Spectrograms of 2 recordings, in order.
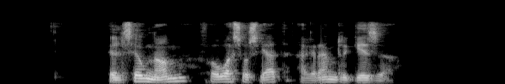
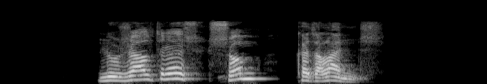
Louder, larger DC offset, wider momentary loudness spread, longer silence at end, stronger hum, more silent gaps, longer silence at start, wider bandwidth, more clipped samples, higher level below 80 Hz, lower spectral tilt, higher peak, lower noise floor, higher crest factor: about the same, -17 LUFS vs -16 LUFS; neither; second, 9 LU vs 12 LU; about the same, 1.15 s vs 1.15 s; neither; second, none vs 2.80-2.95 s; about the same, 1.1 s vs 1 s; about the same, 7.8 kHz vs 8 kHz; neither; about the same, -58 dBFS vs -62 dBFS; second, -3.5 dB/octave vs -5 dB/octave; about the same, -2 dBFS vs -2 dBFS; about the same, under -90 dBFS vs under -90 dBFS; about the same, 18 dB vs 16 dB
